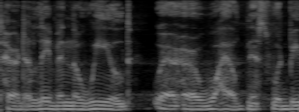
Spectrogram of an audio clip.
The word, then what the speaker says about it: Weald: to live in the Weald, where her wildness would be welcomed. Oh my god, he confirmed it. I could have looked it up this whole time, but it's Weald, dude. It's not Weld.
